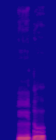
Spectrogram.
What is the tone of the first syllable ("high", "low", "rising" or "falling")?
low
